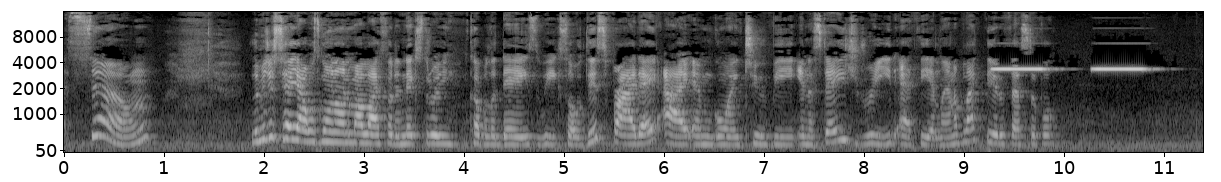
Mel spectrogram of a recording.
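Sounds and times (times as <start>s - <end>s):
quiet hum: 0.0s - 11.3s
speech: 0.4s - 1.3s, 1.9s - 10.1s
loud shrill smoke alarm tone: 9.2s - 11.2s.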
